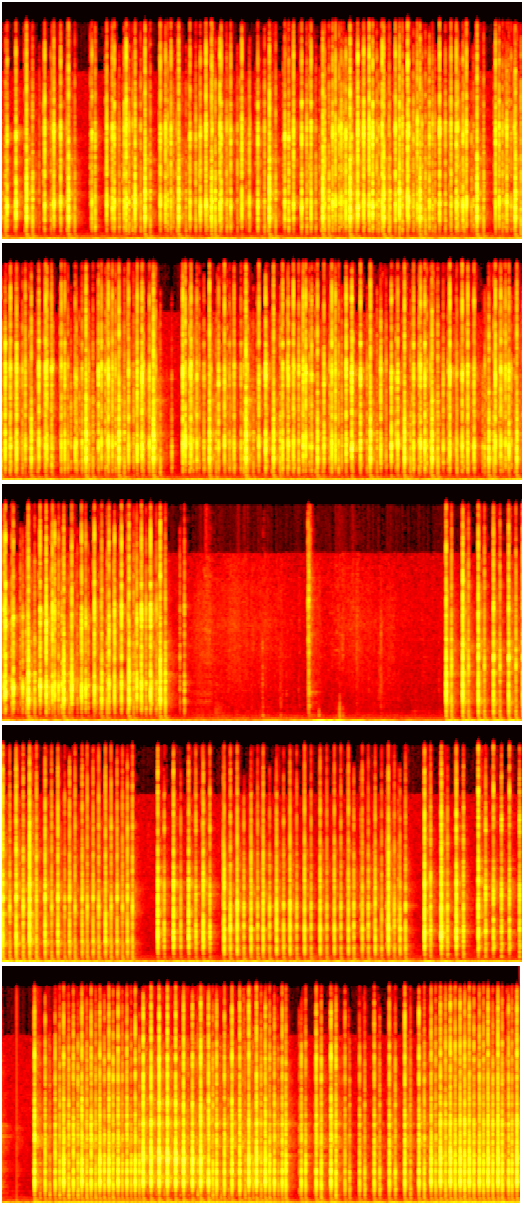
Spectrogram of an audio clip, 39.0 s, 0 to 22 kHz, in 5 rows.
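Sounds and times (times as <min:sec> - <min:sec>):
fast keyboard typing: 0:00.0 - 0:18.4, 0:22.3 - 0:38.9
keystroke clacks: 0:00.0 - 0:18.4, 0:22.3 - 0:38.9.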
